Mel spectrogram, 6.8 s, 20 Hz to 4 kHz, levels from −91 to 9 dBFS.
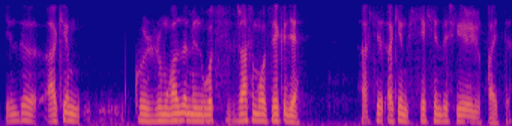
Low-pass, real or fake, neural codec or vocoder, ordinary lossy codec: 3.6 kHz; fake; vocoder, 22.05 kHz, 80 mel bands, WaveNeXt; none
